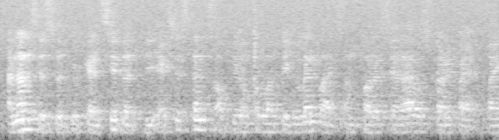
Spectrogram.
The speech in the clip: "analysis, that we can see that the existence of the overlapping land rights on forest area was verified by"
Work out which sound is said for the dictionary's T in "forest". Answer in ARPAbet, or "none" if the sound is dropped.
none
